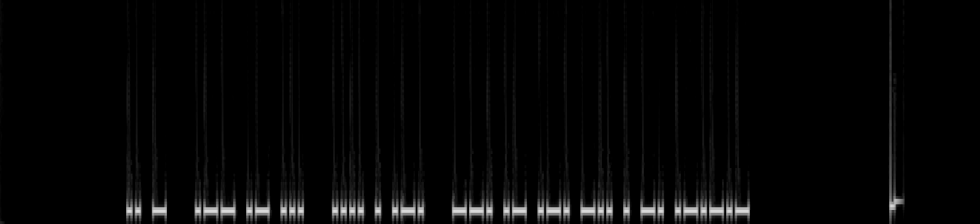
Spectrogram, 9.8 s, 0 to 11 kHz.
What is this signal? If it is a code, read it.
Morse code, heard as a keyed tone, about 28 wpm, 700 Hz. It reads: IT WAS HER GARDEN.
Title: Sentences from Top 1000 Words - Review Part 4 - 28wpm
